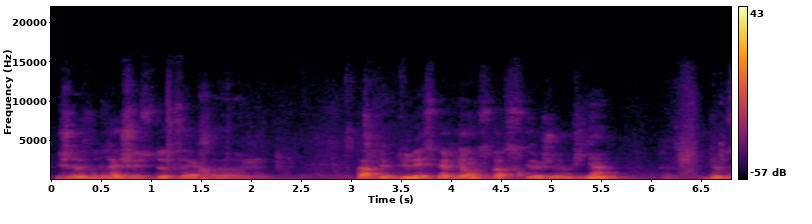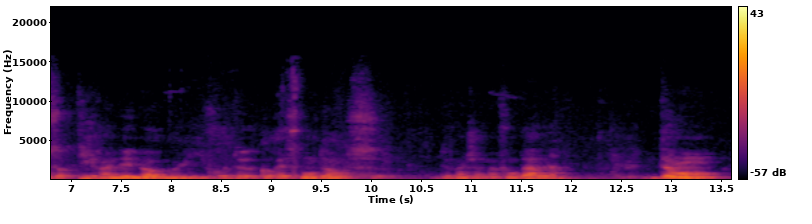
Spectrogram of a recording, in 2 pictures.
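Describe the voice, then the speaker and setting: A man speaking deliberately and haltingly as a panelist at a round table on literary translation. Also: mid-range voice, animated, warm tone. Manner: deliberate, halting, pausing mid-sentence. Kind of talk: spontaneous round-table talk. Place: reverberant room at a round-table event. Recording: echoey room, distant mic, faint noise.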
